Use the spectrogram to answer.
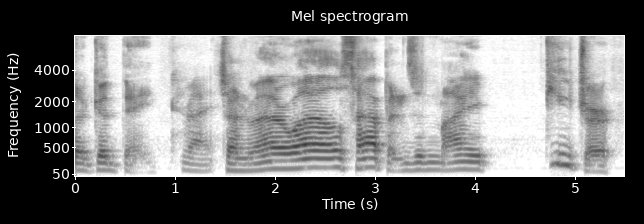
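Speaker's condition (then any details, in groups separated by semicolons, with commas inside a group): Friedreich's ataxia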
